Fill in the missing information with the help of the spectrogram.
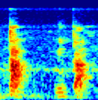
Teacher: pakai lidah yakni sebelah bawah sedikit dari tempat keluar huruf qaf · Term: huruf kaf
